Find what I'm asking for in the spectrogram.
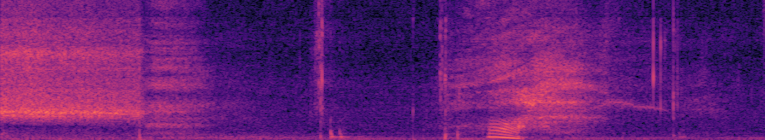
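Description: A single yawn: a breathy intake that slides into a short, falling voiced groan, with a few faint clicks and a low steady hum in the background.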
